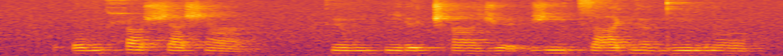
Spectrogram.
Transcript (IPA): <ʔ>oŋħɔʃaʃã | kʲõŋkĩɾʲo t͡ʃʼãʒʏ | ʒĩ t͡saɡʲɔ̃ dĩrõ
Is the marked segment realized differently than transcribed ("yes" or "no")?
no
